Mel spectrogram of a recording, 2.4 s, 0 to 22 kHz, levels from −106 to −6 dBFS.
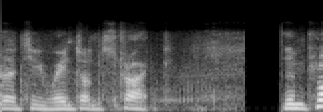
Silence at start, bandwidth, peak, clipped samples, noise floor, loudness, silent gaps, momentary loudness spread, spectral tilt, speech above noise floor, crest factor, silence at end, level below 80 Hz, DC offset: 0 s; 7.4 kHz; -6 dBFS; under 0.1%; -53 dBFS; -28 LUFS; none; 21 LU; -7.5 dB/octave; 28 dB; 22 dB; 0 s; -64 dBFS; under 0.1%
